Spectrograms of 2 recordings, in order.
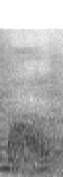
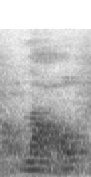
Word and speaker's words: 老: This character is pronounced as Lao. Lao.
